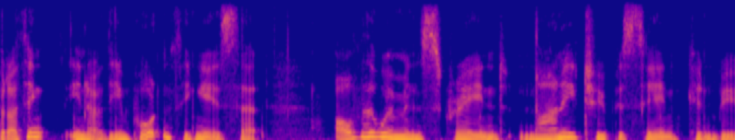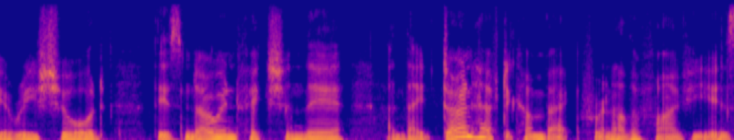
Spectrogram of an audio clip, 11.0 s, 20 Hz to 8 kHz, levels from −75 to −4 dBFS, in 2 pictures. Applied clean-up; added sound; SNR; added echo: none; none; none; none.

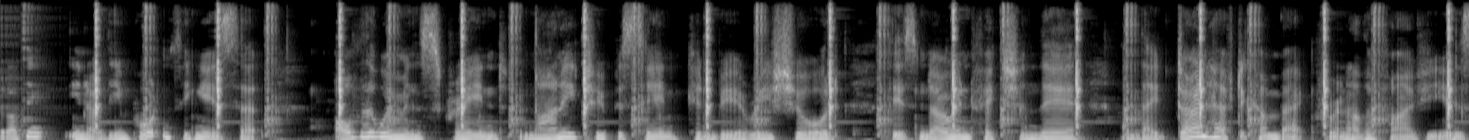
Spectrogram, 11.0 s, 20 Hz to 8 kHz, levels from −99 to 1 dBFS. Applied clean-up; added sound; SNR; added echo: classical method log-MMSE.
